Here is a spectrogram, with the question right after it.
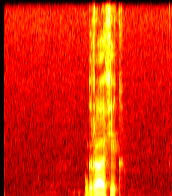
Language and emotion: Russian, neutral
